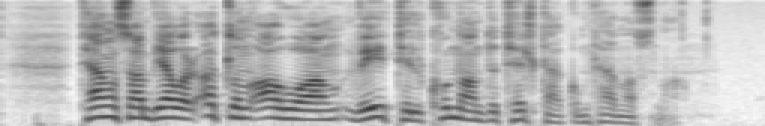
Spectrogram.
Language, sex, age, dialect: Faroese, male, 61+, Vágar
